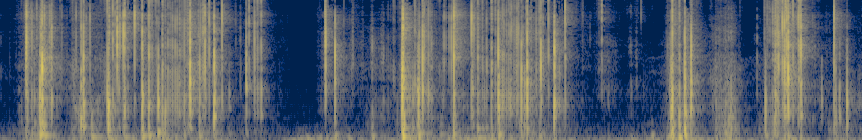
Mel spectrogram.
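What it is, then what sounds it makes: Plastic video game case. A hollow green plastic Xbox game case is tapped and scratched with fingernails, giving dense bursts of bright, crackling clicks and scrapes. Short pauses separate the bursts, and each sharp tap dies away almost at once.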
